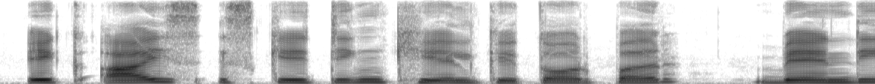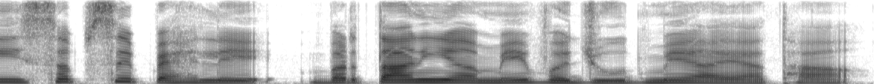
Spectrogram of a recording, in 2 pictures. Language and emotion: Urdu, neutral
